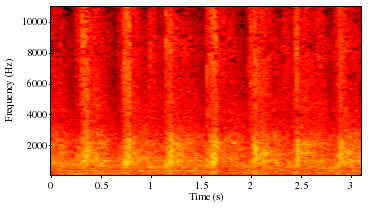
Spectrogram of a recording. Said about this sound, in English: So they realized, how do we stop the show from going on? So they started clapping, and the opera couldn't perform. So this is what it sounded like.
